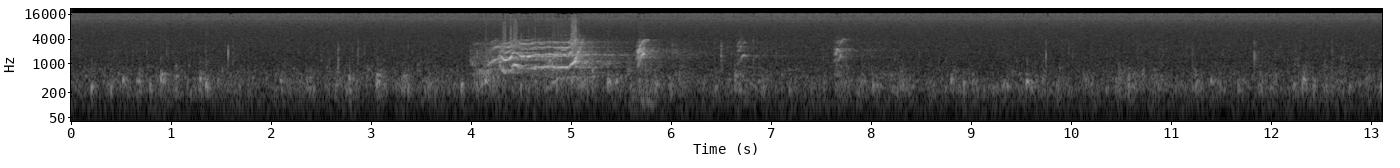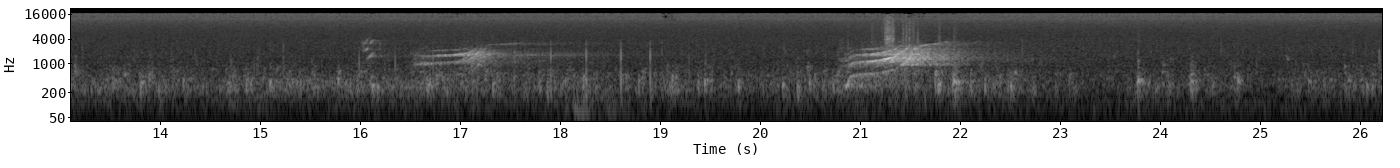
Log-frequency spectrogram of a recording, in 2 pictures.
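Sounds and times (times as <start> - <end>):
low rumbling underwater noise: 0.0 - 26.2
resident orca calls of the A clan: 16.5 - 18.1, 20.8 - 22.4.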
